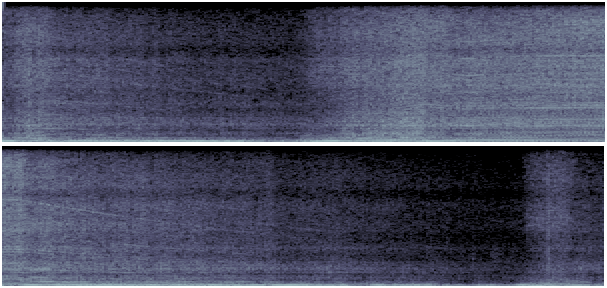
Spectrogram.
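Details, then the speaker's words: Ford BA Falcon inline-six after ignition coil replacement, fully warmed up: revs smoothly, drops back and holds an even idle with no stumble or miss; misfire appears fixed. "We'll stop up here and have a listen to the idle now that it's warmed up well and truly. I think we got it sorted."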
